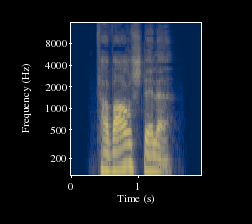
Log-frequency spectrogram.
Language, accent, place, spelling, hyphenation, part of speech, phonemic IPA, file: German, Germany, Berlin, Verwahrstelle, Ver‧wahr‧stel‧le, noun, /fɛʁˈvaːɐ̯ˌʃtɛlə/, De-Verwahrstelle.ogg
- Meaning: pound (“place for detention of automobiles”)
